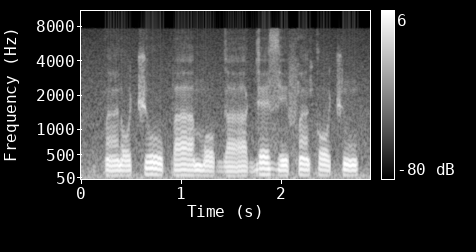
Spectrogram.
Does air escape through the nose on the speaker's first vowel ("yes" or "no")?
yes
